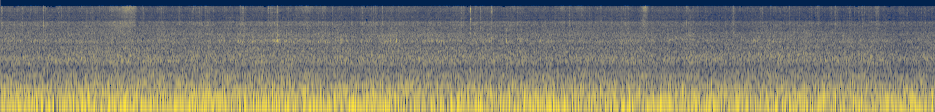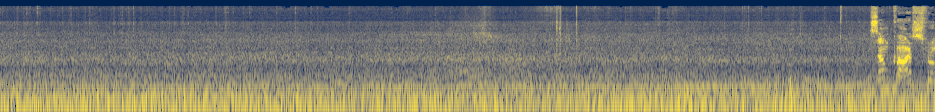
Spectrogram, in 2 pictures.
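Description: A car driving at road speed, heard from inside the cabin: a steady low rumble of road and engine noise that holds even for the whole stretch.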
